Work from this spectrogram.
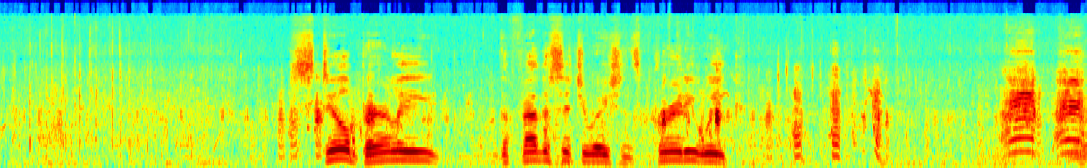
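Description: A small flock of ducks quacks nearby in short raspy bursts, mixed in with a person talking to them over light background noise.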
